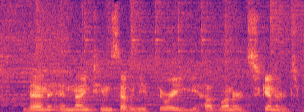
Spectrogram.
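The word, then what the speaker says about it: Lynyrd Skynyrd: an awesome band then in 1973 you had Leonard skinnard pronounced that had almost all of Leonard Skinner's biggest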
